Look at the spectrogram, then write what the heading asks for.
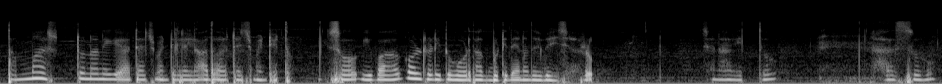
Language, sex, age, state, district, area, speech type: Kannada, female, 18-30, Karnataka, Gadag, rural, spontaneous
